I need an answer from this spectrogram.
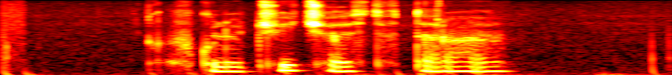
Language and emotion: Russian, sad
